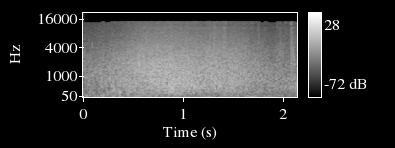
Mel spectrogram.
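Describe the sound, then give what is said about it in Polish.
Waves of the Polish sea break on the shore in a steady, hissing rush that swells to a peak and slowly recedes, with no voices. “Lub lubimy na nią patrzeć, słuchać, jak pięknie szumi, ale nie wchodzimy do niej.”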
